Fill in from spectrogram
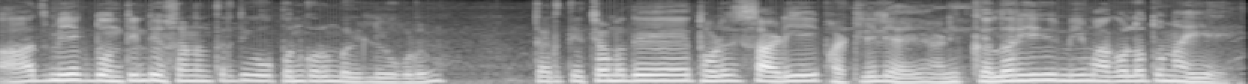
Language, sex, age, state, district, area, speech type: Marathi, male, 30-45, Maharashtra, Kolhapur, urban, spontaneous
